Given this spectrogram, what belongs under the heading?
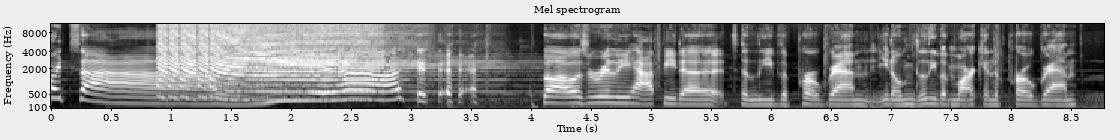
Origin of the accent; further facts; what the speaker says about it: Canada; growing up in Canada, it's all about hockey.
